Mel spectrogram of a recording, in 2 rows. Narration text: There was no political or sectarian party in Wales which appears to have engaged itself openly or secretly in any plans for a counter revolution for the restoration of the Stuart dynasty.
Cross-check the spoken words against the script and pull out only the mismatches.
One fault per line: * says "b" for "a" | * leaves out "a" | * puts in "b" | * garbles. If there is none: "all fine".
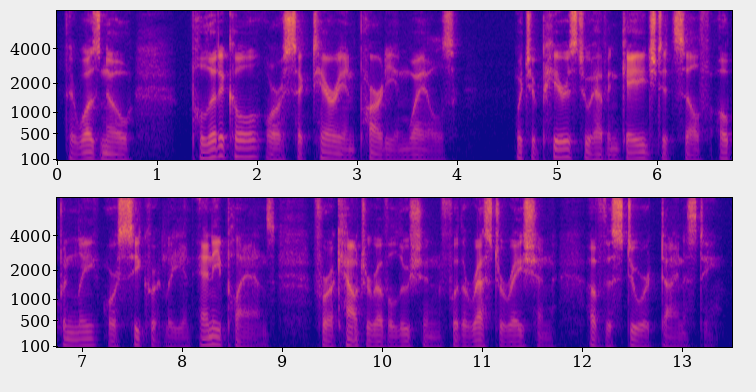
all fine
